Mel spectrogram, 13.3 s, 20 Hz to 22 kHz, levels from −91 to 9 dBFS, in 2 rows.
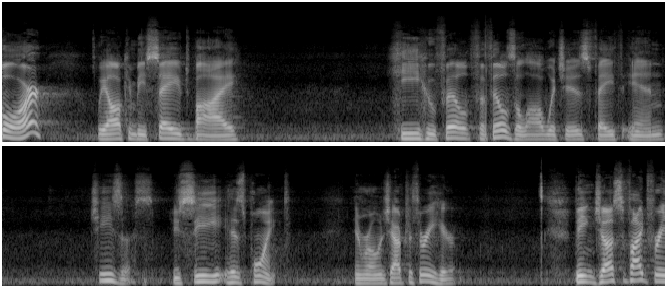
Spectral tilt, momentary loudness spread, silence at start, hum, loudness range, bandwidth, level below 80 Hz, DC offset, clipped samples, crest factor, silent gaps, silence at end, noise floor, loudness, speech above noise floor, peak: -5 dB/octave; 14 LU; 0 s; none; 4 LU; 12 kHz; -76 dBFS; under 0.1%; under 0.1%; 20 dB; none; 0 s; -54 dBFS; -25 LUFS; 30 dB; -6 dBFS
